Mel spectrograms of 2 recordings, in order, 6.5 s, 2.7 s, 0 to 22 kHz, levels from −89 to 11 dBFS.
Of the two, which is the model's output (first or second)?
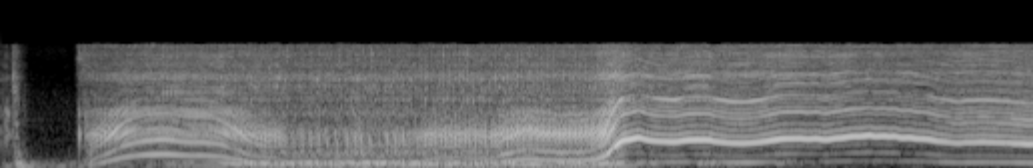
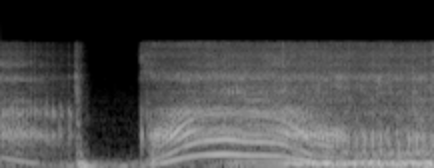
second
